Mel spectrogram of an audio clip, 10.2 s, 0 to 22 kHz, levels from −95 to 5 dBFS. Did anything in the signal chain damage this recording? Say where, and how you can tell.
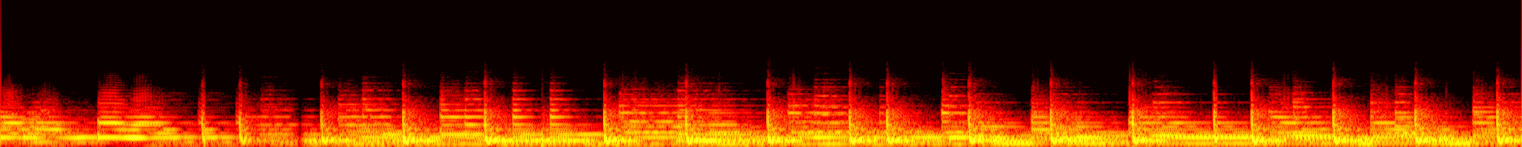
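Yes. The chunking stage, where audio is processed or buffered in blocks, is overlapping its chunks. Each 2-second chunk begins before the previous one has finished, so about 250 ms at every join plays twice. This is audible as a stutter at the seam at 1.36–1.62 s, 3.61–3.87 s, 5.86–6.12 s and 8.11–8.37 s. The steady 2.25-second spacing matches a 2-second chunk plus the repeated 250 ms.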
